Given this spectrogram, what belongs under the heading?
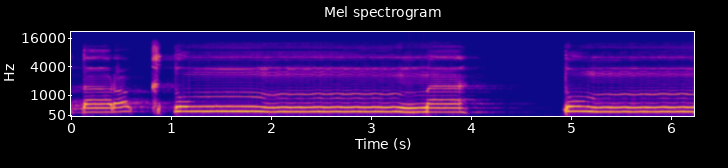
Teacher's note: Wataraktum, karena sekarang di sini kita wasal atau terus, mim sukun bertemu mim, idgham mimi. Bertemunya dua huruf mim, masuk pada huruf mim berikutnya disertai mendengung selama 3 harokat.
